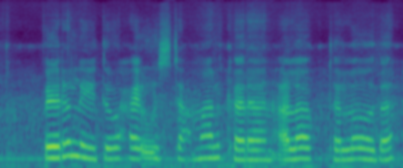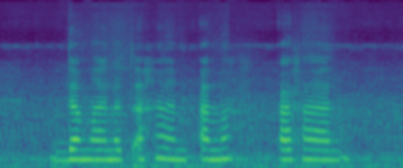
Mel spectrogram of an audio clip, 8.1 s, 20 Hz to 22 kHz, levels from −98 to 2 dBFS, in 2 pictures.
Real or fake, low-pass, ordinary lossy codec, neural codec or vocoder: fake; none; none; codec, 44.1 kHz, 7.8 kbps, DAC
